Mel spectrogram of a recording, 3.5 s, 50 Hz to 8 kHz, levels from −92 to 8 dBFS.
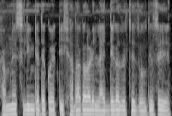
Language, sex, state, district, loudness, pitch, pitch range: Bengali, male, West Bengal, Alipurduar, -15 LUFS, 110 Hz, 105-115 Hz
